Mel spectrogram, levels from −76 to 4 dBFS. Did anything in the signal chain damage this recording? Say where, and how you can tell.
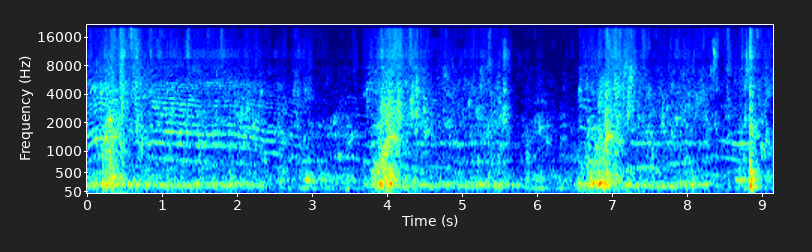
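Yes, at the codec stage: likely Opus compression at a rate fitting about 16 kbps. Throughout, noise-filled bands leave tones rough and grainy, though content still reaches 20.1 kHz.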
